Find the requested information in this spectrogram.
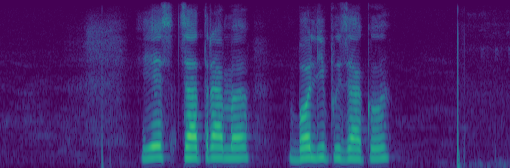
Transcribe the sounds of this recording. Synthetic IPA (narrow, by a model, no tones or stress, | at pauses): jesd͡zat̪rama | bʌlipud͡zako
